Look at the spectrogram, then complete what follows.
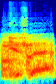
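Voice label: trick mood low, speech Polish; War Thunder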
